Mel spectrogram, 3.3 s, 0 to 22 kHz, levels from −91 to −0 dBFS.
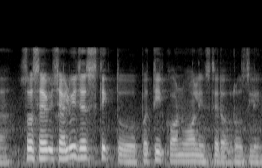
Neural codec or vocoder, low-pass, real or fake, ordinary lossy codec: none; none; real; none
